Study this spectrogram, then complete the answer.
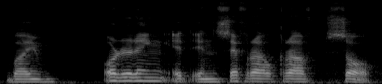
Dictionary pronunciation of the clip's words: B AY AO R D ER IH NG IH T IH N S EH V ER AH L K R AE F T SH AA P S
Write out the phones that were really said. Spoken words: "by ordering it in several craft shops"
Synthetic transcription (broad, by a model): B AY AO R D ER IH NG IH T IH N S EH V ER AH L K R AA F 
